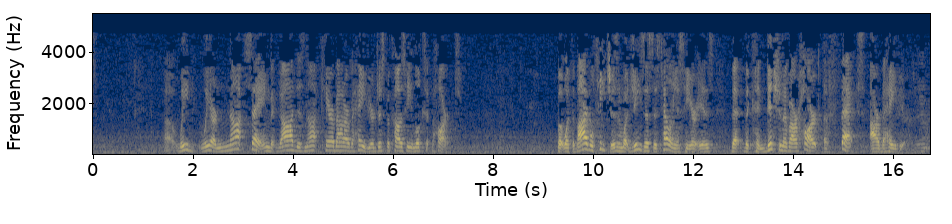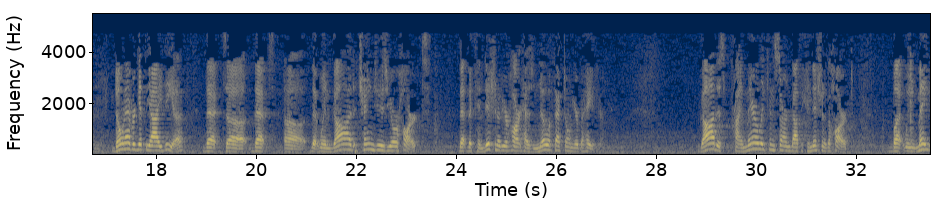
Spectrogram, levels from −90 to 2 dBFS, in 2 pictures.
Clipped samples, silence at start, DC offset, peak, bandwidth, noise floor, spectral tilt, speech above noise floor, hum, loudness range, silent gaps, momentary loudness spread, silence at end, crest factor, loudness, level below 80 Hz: under 0.1%; 0.15 s; under 0.1%; -8 dBFS; 5 kHz; -49 dBFS; -9 dB/octave; 23 dB; none; 5 LU; none; 12 LU; 0 s; 20 dB; -26 LUFS; -56 dBFS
